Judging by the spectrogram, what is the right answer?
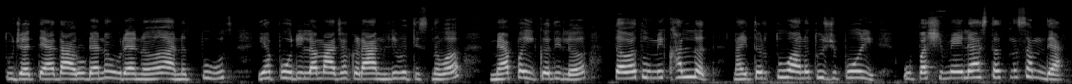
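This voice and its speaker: A scornful village woman hurls accusations in a high, raised voice, as a woman narrator plays her. Her tone is harsh and contemptuous throughout. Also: moderate pace, a little mellow, close to an everyday voice.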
